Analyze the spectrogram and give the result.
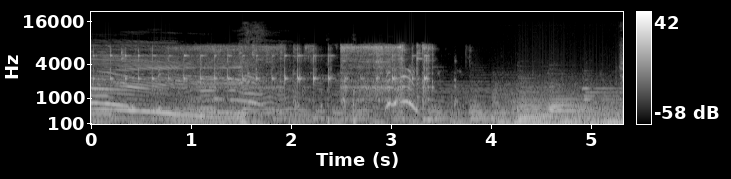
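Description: Glasses clink together in a New Year's toast, bright ringing chimes layered over one another, with a murmur of voices in the background.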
